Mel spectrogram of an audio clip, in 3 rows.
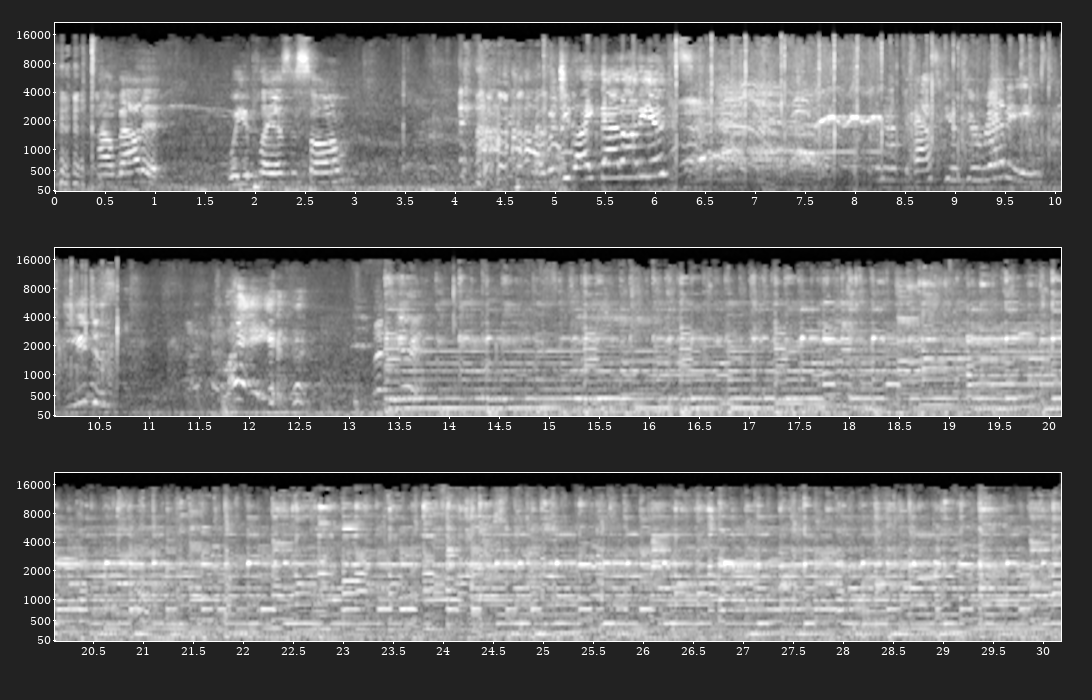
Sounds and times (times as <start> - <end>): Acoustic guitar: 12.8 - 30.1.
